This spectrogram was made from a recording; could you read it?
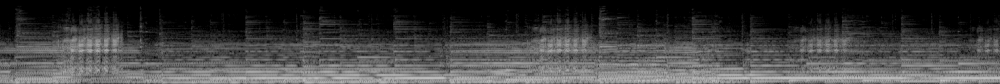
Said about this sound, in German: Dann reiße ich das Fenster auf und rufe ihren Namen. Manchmal blökt sie und manchmal rennt sie eine kleine Freudenrunde.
